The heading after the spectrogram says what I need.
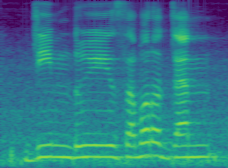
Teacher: জিম হবে জিম দুই জবর জান, জিহ্বার মধ্যখান উপরে তালুর সাথে লাগবে। জিম দুই জবর জান।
